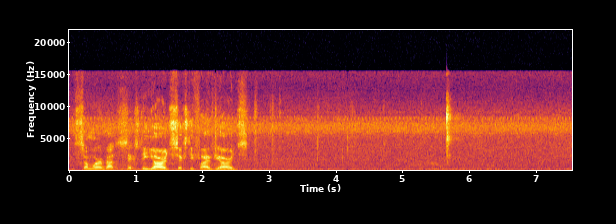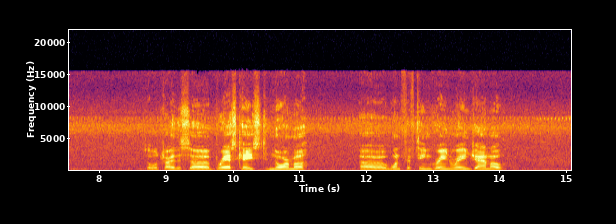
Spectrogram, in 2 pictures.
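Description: A middle-aged man talks calmly close by, outdoors.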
